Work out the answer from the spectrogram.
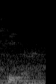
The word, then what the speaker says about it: hir: It's HIR, but it's pronounced here.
